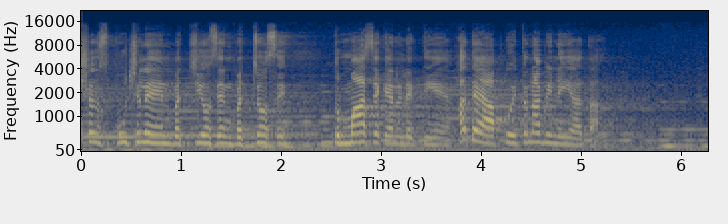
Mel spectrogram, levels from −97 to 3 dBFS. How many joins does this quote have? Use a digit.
0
